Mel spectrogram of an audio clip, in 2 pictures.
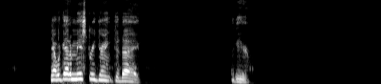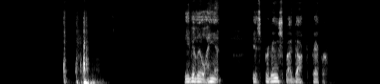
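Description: An elderly man speaks calmly close to a microphone.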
